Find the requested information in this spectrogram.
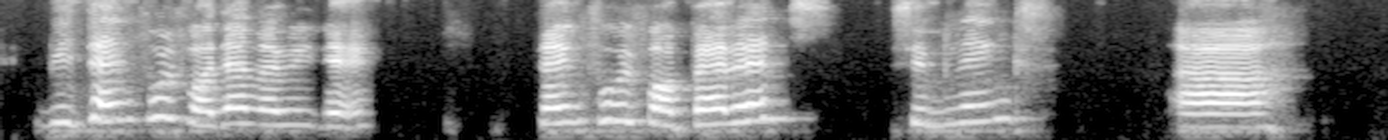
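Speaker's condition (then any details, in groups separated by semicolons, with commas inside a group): Cerebral palsy spastic quadriplegia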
